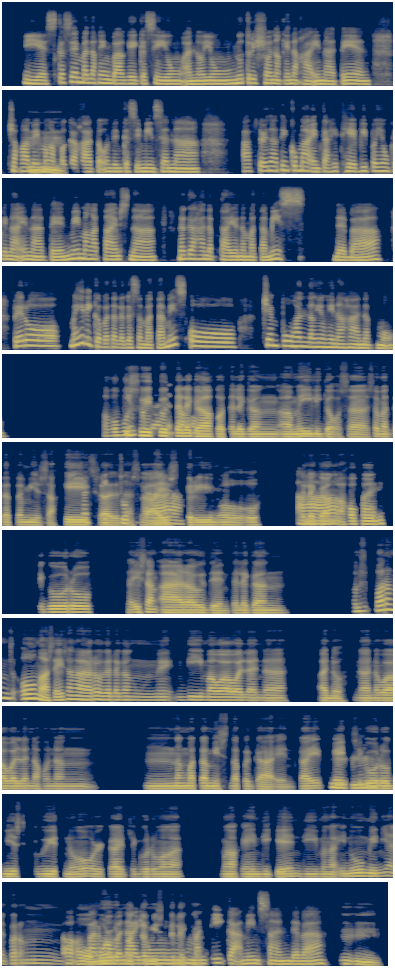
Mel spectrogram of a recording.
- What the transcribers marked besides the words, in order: tapping; drawn out: "yung"
- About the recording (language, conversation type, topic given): Filipino, advice, Paano ko malalaman kung emosyonal o pisikal ang gutom ko?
